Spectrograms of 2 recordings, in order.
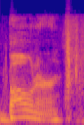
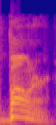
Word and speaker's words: Boehner: of his real name boner I don't know that's how it's pronounced it's German it's boner I don't know why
